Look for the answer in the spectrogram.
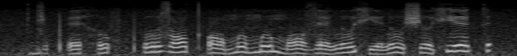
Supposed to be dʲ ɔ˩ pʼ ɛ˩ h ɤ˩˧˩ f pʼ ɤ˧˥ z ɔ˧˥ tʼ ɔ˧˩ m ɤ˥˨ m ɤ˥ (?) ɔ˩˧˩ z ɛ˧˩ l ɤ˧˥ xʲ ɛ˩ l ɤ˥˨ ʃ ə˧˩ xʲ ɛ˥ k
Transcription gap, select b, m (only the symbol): m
